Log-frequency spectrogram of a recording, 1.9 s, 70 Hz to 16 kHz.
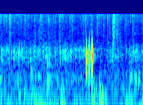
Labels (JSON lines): {"label": "biophony, damselfish", "recorder": "SoundTrap 500"}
